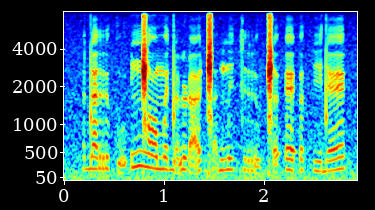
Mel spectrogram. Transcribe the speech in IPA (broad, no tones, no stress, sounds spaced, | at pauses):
d a r u k ṵ ʔ i ŋ͡ǁ ɔ m ə d a̰ ɳ ɵ ɽ a̰ ə̯ ɡ͡ǁ a̰ d m i k r ṵ ǁ ə̰ ʔ ɛ ʔ ə k i d ɛ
